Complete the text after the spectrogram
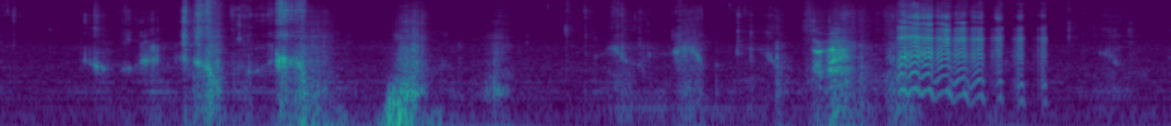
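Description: A plastic snack bag crinkles.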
